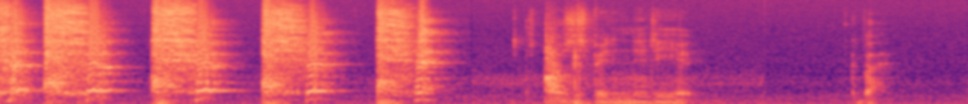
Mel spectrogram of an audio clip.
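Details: Four quick, harsh throat-clearing bursts in a row, then a brief voiced sound and a faint click, after inhaling ground black pepper for a sneezing challenge.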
